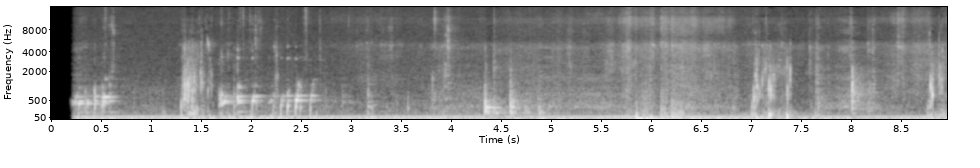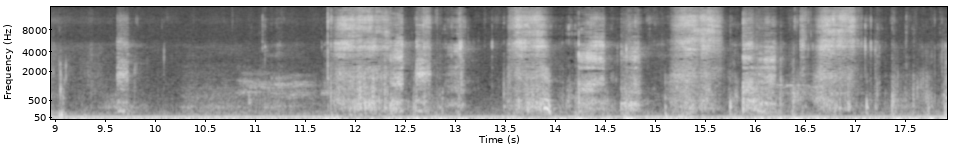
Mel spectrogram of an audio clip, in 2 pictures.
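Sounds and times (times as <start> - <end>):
steady low hum: 0.2 - 17.9.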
